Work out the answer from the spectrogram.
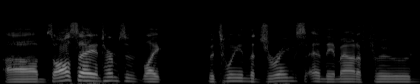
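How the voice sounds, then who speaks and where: A man running a tabletop roleplaying game as game master, explaining things in a halting way. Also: mid-range voice, clean tone, no room sound, highs cut off.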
